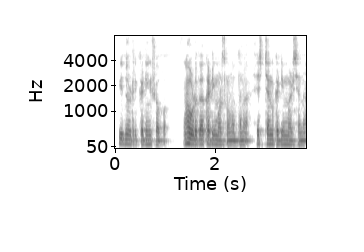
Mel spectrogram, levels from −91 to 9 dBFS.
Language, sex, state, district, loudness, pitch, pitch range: Kannada, male, Karnataka, Belgaum, -39 LUFS, 120 Hz, 110-125 Hz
